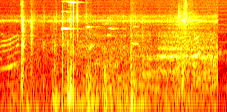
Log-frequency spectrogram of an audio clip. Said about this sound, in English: Oh, I heard the door open.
